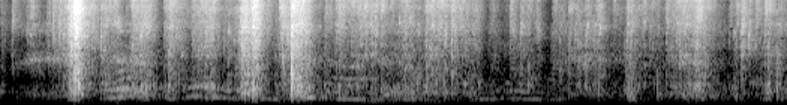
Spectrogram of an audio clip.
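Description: Plastic packaging crinkling as it is opened by hand: a run of sharp crackles, loudest about half a second in and again around two seconds in.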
